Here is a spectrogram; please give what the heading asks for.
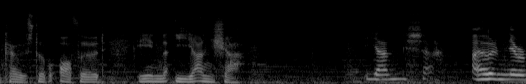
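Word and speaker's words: Yanxia: Yansha. I would have never pronounced that correctly.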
